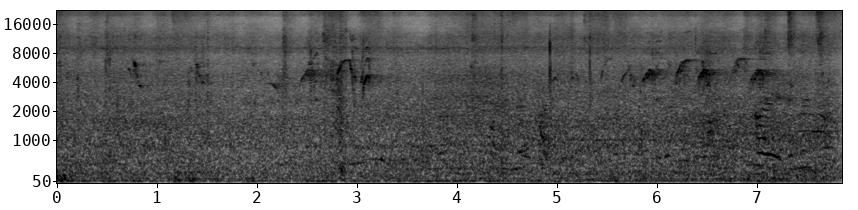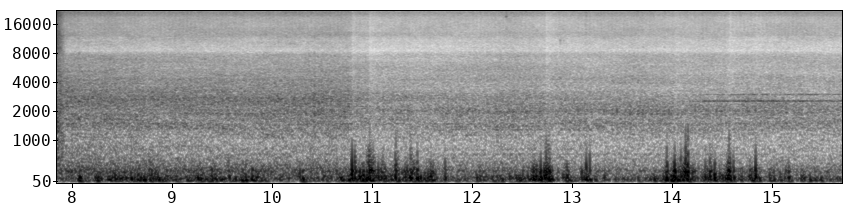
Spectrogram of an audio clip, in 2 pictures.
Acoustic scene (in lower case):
residential area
